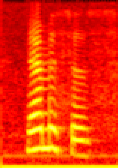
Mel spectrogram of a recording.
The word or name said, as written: nemesis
